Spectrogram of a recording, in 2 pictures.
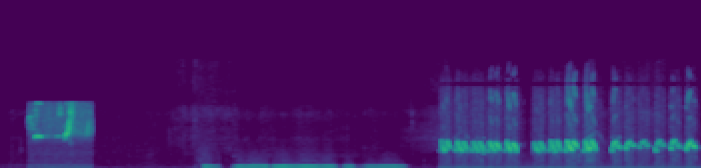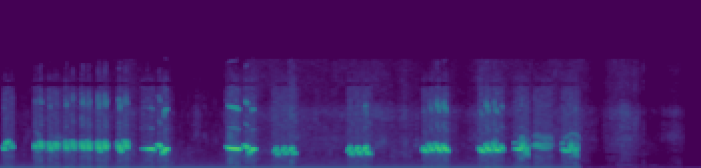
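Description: Bird calls: rapid high chirps and trills in short bursts over about eight seconds, with a steady low hum underneath. Before them come a brief high squeal and a low warbling note.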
